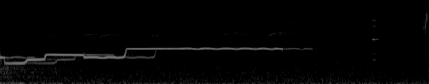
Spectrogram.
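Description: A whistle melody in The Legend of Zelda: Link's Awakening plays as a clear, bright tone stepping upward through several notes, holding a long final pitch before cutting off, alone over quiet game background.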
